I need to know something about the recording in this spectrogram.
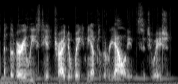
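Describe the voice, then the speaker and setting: Forceful, low-voiced male story narrator. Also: fast, lo-fi sound, faint music behind. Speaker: narrator and radio show host. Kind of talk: dramatic scripted story narration.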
